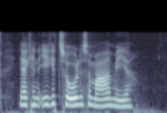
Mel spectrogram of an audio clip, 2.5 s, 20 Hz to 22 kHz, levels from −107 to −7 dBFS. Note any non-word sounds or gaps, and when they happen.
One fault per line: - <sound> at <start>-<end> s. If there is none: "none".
none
